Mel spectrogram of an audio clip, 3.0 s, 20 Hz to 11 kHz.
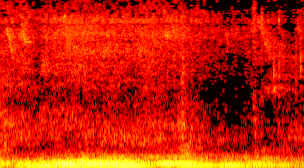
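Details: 1989/90 Chevrolet Monza SL/E after replacing camshaft, rocker cage, rockers and hydraulic lifters for top-end noise: smooth low rumble through a short rev with no ticking or clatter; noise solved, engine healthy.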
